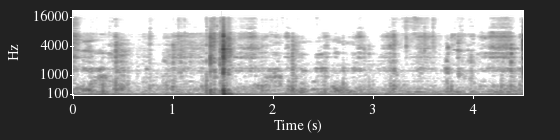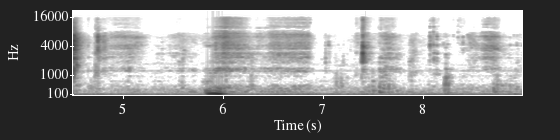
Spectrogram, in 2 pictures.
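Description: A person chewing crispy breaded fried chicken tenders close to the microphone, with soft crunches and scattered sharp mouth clicks. A short low sound comes about six seconds in, over a steady low hum.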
